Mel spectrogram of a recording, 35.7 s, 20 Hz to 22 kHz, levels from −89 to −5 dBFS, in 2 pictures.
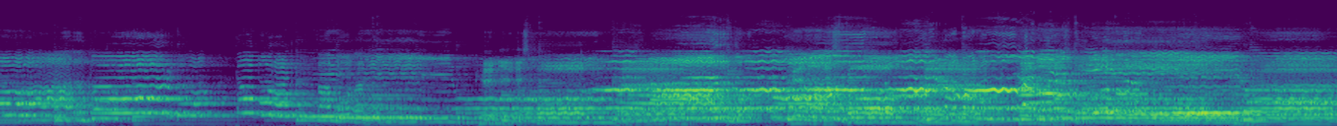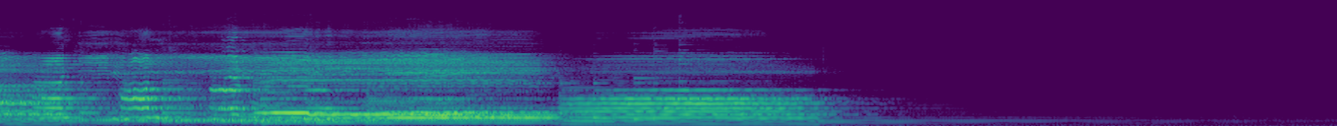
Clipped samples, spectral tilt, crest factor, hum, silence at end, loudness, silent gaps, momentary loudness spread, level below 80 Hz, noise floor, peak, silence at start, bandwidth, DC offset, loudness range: under 0.1%; -5 dB/octave; 18 dB; none; 6.8 s; -27 LUFS; none; 15 LU; -78 dBFS; -81 dBFS; -10 dBFS; 0 s; 11 kHz; under 0.1%; 12 LU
